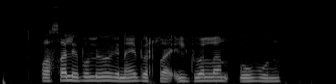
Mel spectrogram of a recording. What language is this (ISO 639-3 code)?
mas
